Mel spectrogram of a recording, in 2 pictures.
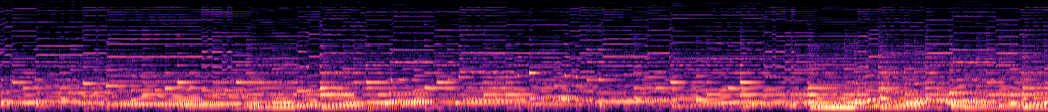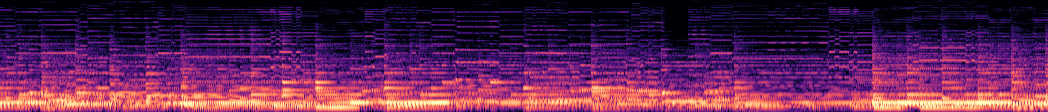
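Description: Instrumental folk waltz played by an acoustic folk band, with a moving melody over a steady low drone. It gets a little louder about twelve seconds in and again near the end.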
